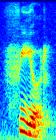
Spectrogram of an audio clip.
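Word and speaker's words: vier: dry and four is fear as we have already discussed the German V takes the pronunciation of English F fear so the word fear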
